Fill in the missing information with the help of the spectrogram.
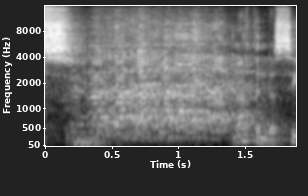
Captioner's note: audience laughing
